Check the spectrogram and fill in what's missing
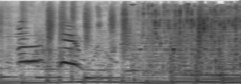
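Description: Coke flooding and pouring in a mobile escape puzzle game: continuous liquid gushing and trickling under bright, bouncy game music with cartoonish chirps, moderately quiet and steady throughout.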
